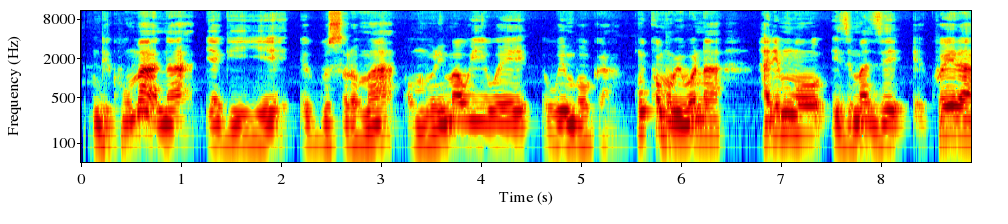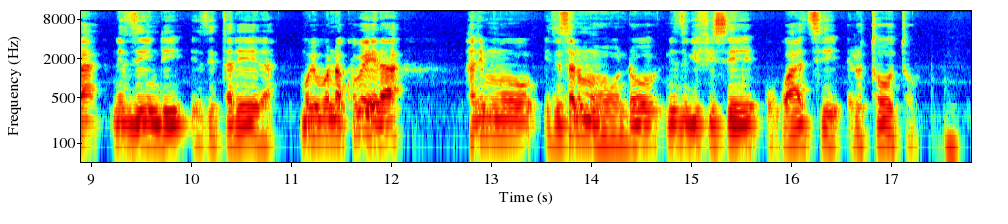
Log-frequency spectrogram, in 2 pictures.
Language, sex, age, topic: Rundi, male, 25-35, agriculture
